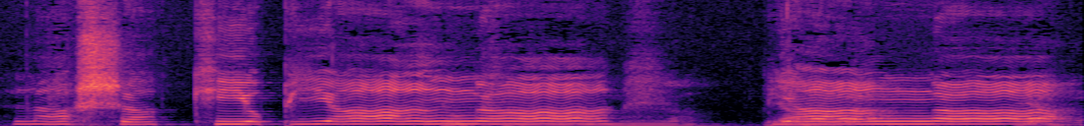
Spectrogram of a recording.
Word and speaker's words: pianga: Lascia ch'io pianga, pianga. Pianga or pianga? Pianga. It's not a very hard G there.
